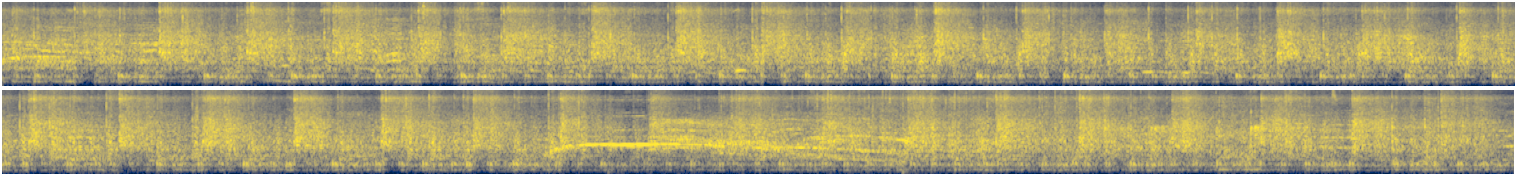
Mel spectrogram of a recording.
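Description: Steady, even percussion beat of live dance accompaniment, with a crowd murmuring underneath. A brief rising and falling call stands out about sixteen seconds in.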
